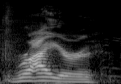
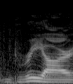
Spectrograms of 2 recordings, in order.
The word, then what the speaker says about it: Briar: a weird one because we're looking at Briar not Briar as I pronounced it in the last casual Champion review in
